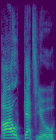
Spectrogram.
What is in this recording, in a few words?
"Gonna get you", British; hedgewars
